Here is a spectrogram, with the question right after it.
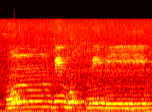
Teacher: تو یہاں میم کے بعد، میم ساکن کے بعد اگر با آ جائے گا تو وہاں بھی غنہ ہوگا. اسے اخفاء شفوی کہتے ہیں.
